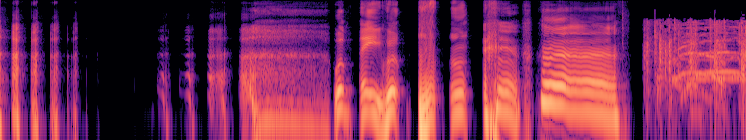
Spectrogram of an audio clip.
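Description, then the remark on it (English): A voice imitates a fart with a string of sputtering, buzzy mouth noises, short pops at first, then longer blubbery and groaning bursts, loud with no other sounds. “And then I just fart and then I leave.”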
